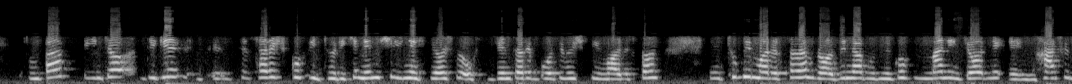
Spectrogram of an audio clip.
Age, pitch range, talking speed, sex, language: 50-69, 255-310 Hz, 135 wpm, female, Persian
